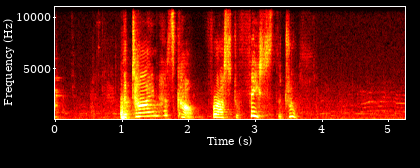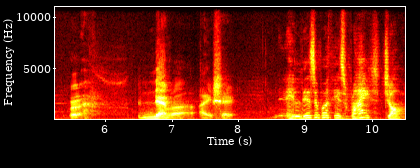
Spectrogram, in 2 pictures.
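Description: A young man speaks with animation, close by.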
